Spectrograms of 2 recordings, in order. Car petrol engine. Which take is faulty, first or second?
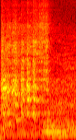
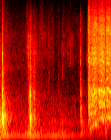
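second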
